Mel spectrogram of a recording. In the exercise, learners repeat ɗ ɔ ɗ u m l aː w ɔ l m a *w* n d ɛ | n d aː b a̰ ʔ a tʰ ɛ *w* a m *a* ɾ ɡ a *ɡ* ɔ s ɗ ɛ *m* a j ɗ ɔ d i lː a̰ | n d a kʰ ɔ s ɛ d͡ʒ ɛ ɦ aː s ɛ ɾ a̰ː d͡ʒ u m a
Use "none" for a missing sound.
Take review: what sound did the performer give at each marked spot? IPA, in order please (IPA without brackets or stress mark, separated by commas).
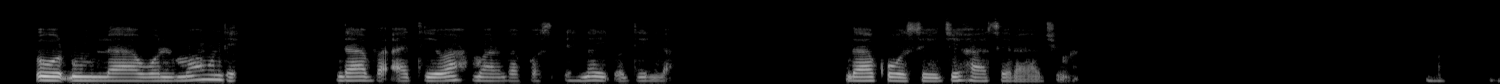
w, w, a, k, n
